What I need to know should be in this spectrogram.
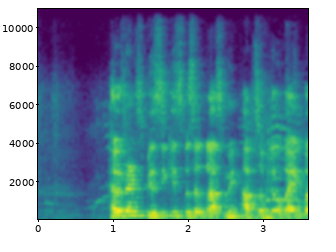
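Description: A young man speaks calmly and clearly into a close microphone.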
